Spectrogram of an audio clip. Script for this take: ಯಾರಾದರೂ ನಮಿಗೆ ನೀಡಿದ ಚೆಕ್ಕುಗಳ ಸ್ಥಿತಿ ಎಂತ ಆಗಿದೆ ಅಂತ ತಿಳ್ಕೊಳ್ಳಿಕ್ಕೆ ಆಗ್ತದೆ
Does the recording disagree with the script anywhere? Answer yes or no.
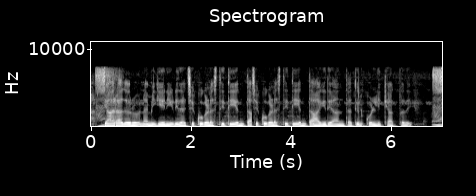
yes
